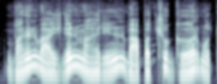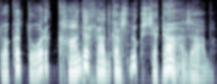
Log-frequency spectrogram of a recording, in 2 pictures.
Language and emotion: Kashmiri, fearful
